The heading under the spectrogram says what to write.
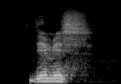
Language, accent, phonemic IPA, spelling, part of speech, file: French, Canada, /de.mis/, démisse, verb, LL-Q150 (fra)-démisse.wav
- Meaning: first-person singular imperfect subjunctive of démettre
